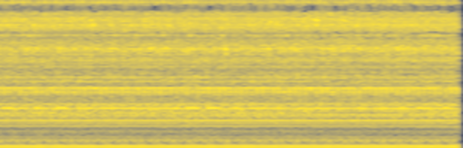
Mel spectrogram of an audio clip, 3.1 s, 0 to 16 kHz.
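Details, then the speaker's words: New California Air Tools 4710SQ Quiet Flow compressor filling tank from empty to nearly 120 PSI: even low hum, smooth piston pulse about three per second, very low vibration, no knocks or rattles; normal compressor running. "s got very low vibration, super quiet. You could use this in the house when you're doing baseboards."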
